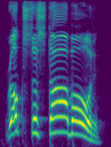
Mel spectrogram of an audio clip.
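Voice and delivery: slow, high, loud warning cry; lookout's cry. A narrator's reading. Lookout warns the helmsman of rocks, slow loud cry. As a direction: sing it out from the masthead. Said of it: "cried the lookout".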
